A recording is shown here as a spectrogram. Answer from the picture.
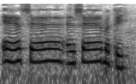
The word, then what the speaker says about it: Yosemite: Het is Yosemite. De klemtoon ligt waarschijnlijk op de Yosemite. Yosemite.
